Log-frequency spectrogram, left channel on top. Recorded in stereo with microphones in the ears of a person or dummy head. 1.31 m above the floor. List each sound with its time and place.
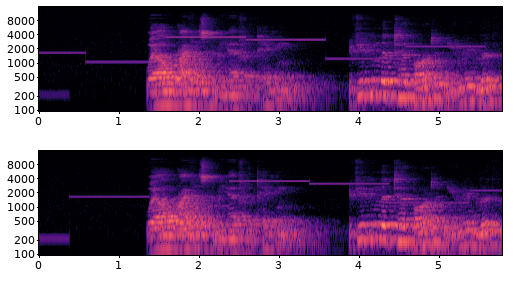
1.3 s a man speaking: 20° left (ahead or behind), 1.8 m; by 3.1 s 35° right (ahead or behind), 2.5 m
3.9 s a man speaking: 15° right (ahead or behind), 0.7 m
